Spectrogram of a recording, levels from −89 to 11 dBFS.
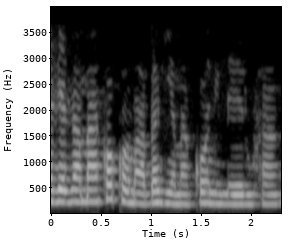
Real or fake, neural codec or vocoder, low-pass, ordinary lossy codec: fake; codec, 16 kHz, 16 kbps, FreqCodec, larger model; 3.6 kHz; AAC, 32 kbps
